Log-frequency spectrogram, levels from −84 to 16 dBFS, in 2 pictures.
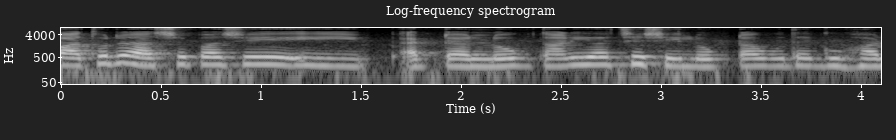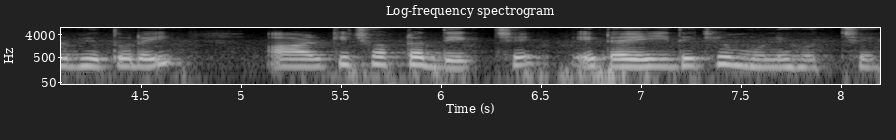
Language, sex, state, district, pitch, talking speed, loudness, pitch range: Bengali, female, West Bengal, Kolkata, 230 Hz, 175 wpm, -19 LUFS, 215-255 Hz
